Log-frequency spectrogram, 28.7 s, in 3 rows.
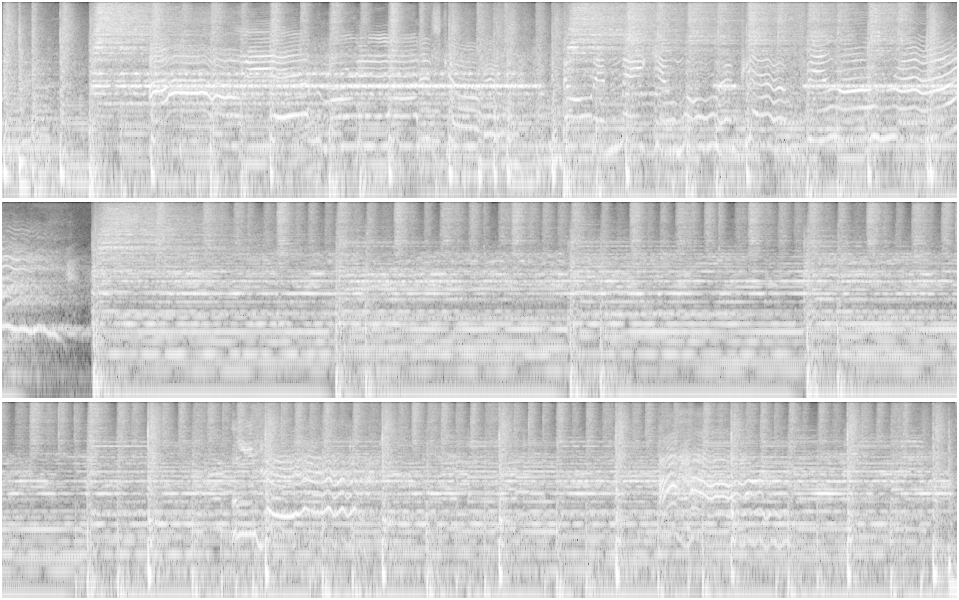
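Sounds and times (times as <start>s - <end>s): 
rock music: 0.0s - 28.6s.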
